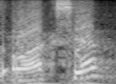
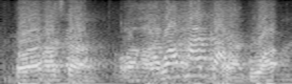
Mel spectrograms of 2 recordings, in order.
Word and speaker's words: Oaxaca: Saludos desde, how you pronounce this? Oaxia? Oaxaca. With an O in front?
